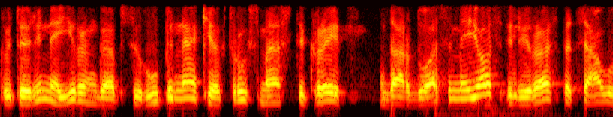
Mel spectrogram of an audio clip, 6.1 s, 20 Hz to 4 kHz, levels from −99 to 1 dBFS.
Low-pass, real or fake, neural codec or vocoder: 3.6 kHz; fake; vocoder, 44.1 kHz, 128 mel bands every 512 samples, BigVGAN v2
